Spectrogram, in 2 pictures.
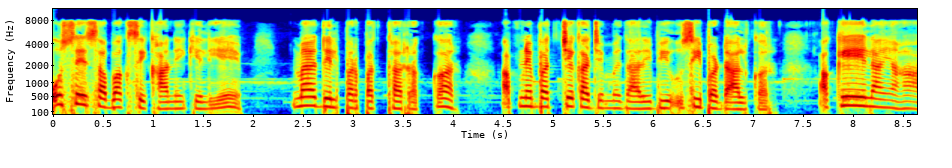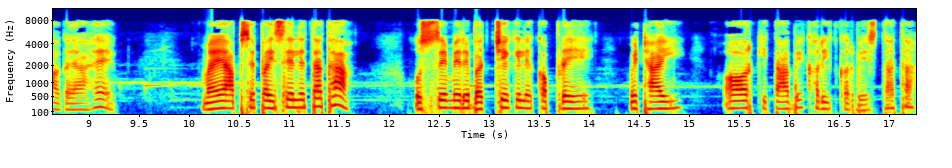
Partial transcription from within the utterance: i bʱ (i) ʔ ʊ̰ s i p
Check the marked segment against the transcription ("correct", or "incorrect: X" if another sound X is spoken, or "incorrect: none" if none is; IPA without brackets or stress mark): correct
